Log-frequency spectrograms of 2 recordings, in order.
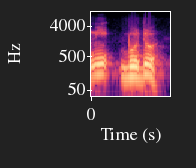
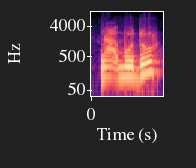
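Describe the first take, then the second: First: The first two syllables have 'i' then 'u'. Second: The first two syllables have 'a' then 'u'.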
